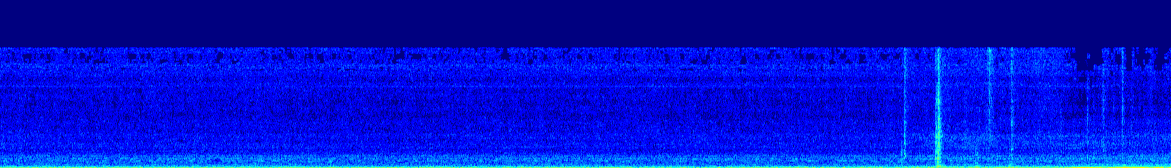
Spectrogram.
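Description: A car engine idles low and steady, heard from inside the car.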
